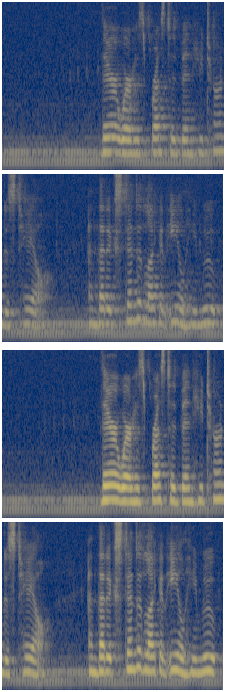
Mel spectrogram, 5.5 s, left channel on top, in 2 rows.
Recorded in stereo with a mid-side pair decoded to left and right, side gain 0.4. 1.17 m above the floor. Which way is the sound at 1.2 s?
60° right.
